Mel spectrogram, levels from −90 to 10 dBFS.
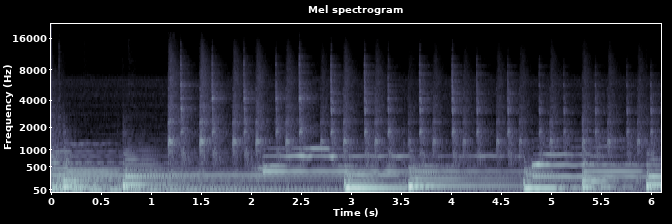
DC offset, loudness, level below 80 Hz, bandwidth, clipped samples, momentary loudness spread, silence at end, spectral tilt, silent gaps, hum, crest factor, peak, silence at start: under 0.1%; -25 LUFS; -30 dBFS; 9.6 kHz; under 0.1%; 14 LU; 0 s; -8 dB/octave; none; none; 18 dB; -4 dBFS; 0 s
